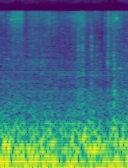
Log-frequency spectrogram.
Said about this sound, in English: Oh, the engine's kicked in now, you can hear that.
